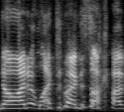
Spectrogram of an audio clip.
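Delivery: loud, sure, confident, venomous, vitriolic tone. Retelling the other speaker's past words: imitating a confident, vitriolic denial. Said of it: "You said it so confidently and, like, vitriol".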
